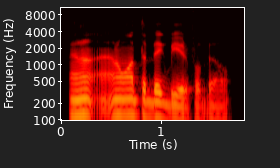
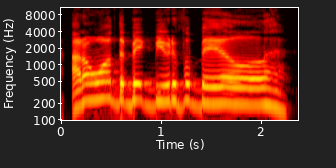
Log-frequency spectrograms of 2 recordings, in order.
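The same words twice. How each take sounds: First: Said in the usual way. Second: Trump impression. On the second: Streamer demanding a Netflix special instead, Trump voice. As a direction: boom it out as a Trump parody.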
